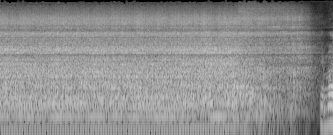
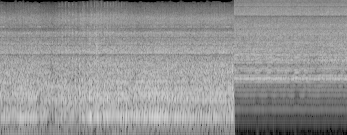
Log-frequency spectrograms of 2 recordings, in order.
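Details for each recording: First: Old Briggs lawn mower with power-rake thatcher after replacing thatcher springs, set a quarter inch above the grass: steady, even buzz at constant speed for several seconds, then winds down at shutoff; runs smoothly. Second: Old Briggs thatcher mower started with dirty air filter removed, primed, expected to smoke: small engine buzzes at a steady pitch, then sags and recovers twice unevenly; running rough and hunting.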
